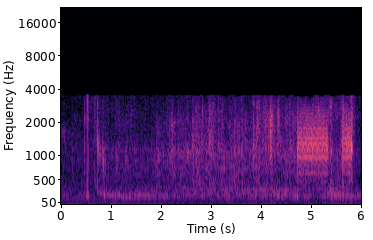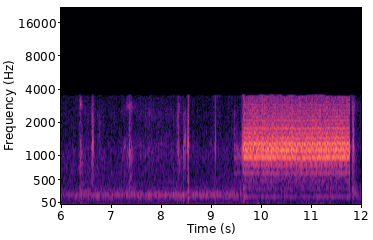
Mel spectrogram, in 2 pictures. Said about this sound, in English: Sounding busy signal means that my dial wasn't quite exactly the right speed.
